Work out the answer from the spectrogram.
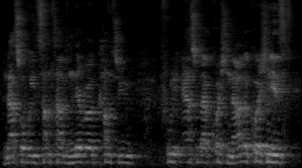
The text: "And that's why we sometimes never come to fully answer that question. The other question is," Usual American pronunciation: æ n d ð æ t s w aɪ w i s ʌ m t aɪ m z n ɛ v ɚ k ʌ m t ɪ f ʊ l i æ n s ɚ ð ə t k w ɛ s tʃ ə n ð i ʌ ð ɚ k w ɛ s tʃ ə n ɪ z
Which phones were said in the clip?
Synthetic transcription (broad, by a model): n ð æ t s w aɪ w i s ʌ m t aɪ m z n ɛ v ɚ k ʌ m t ɪ f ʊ l i æ n s ɚ ð ə t k w ɛ s tʃ ə n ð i ʌ ð ɚ k w ɛ s tʃ ə n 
